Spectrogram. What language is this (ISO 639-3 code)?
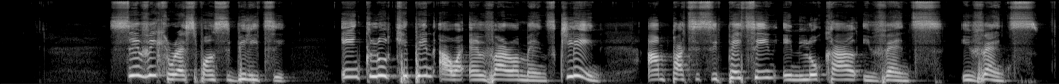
pcm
